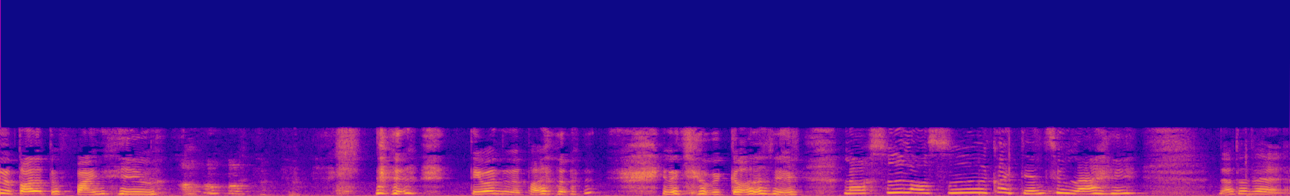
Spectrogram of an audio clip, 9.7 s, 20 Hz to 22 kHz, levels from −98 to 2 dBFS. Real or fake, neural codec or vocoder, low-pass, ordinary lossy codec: real; none; none; none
